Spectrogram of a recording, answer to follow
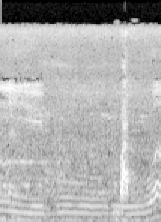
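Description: A man's long, drawn-out hesitation sound, a held 'ehhh' on one steady pitch, while he tries to recall a year. A short breath or click comes near the end.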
